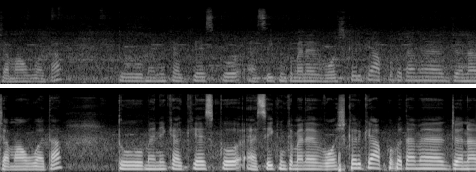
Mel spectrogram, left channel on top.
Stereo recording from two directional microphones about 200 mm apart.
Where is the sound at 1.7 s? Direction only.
55° right (ahead or behind).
